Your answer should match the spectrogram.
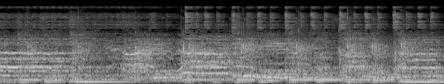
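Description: Mixed choir singing a carol to acoustic guitar accompaniment, with a tambourine coming in rhythmically about halfway through.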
